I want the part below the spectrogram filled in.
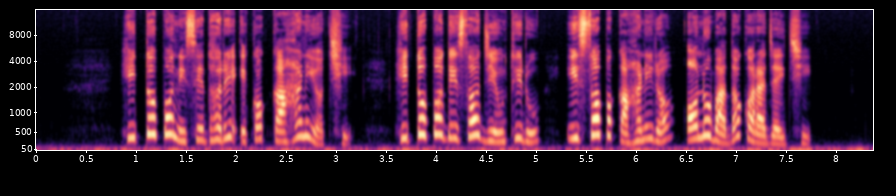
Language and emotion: Odia, neutral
